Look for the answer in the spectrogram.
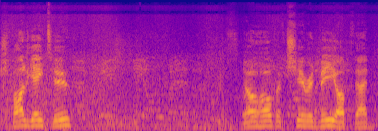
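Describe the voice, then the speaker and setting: An actor playing a cheeky, roguish young Irish sea captain in a video game cutscene, teasing and breezy. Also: male voice, on the high side, steady tone, takes it slowly, a crowd in the background. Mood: teasing, curious. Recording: clear sea and ship ambience behind. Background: waves, wind and ship sounds.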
